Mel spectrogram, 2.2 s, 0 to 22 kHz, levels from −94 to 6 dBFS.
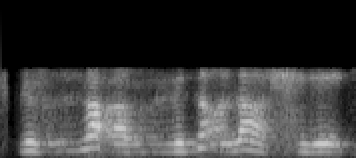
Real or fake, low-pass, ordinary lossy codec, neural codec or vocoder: fake; 3.6 kHz; none; codec, 24 kHz, 0.9 kbps, WavTokenizer, medium music audio release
